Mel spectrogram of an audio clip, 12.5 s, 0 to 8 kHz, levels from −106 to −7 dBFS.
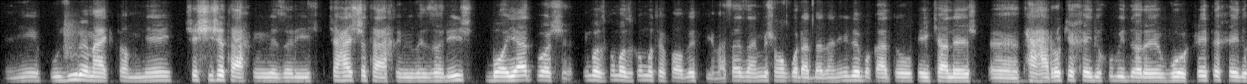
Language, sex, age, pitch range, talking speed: Persian, male, 30-49, 130-155 Hz, 155 wpm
